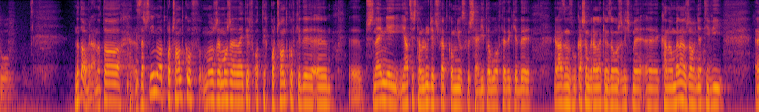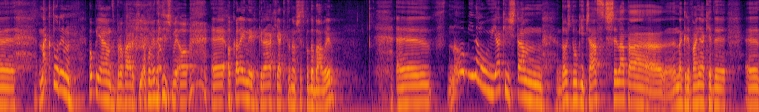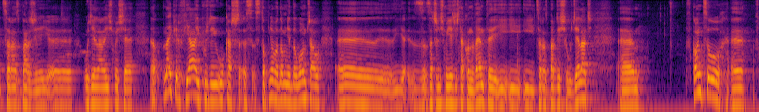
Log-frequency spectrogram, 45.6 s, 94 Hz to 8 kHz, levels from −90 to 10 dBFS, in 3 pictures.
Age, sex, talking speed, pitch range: 30-49, male, 110 wpm, 120-145 Hz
